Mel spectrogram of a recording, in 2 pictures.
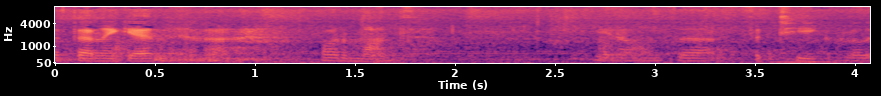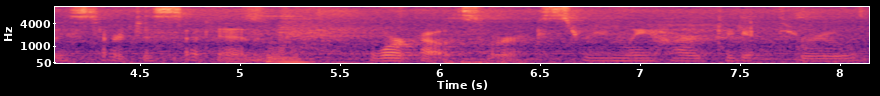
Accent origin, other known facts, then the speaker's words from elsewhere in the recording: Wisconsin, United States; moved away; I'm originally from Wisconsin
